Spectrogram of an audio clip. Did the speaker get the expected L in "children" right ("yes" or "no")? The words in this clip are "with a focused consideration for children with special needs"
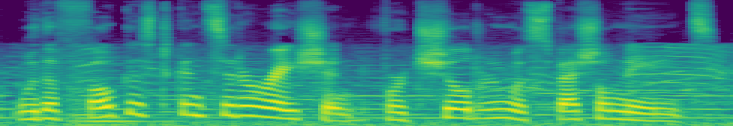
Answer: yes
